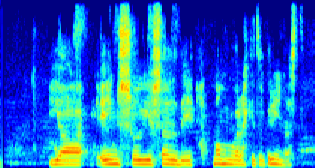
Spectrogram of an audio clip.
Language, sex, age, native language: Icelandic, male, 11, Icelandic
